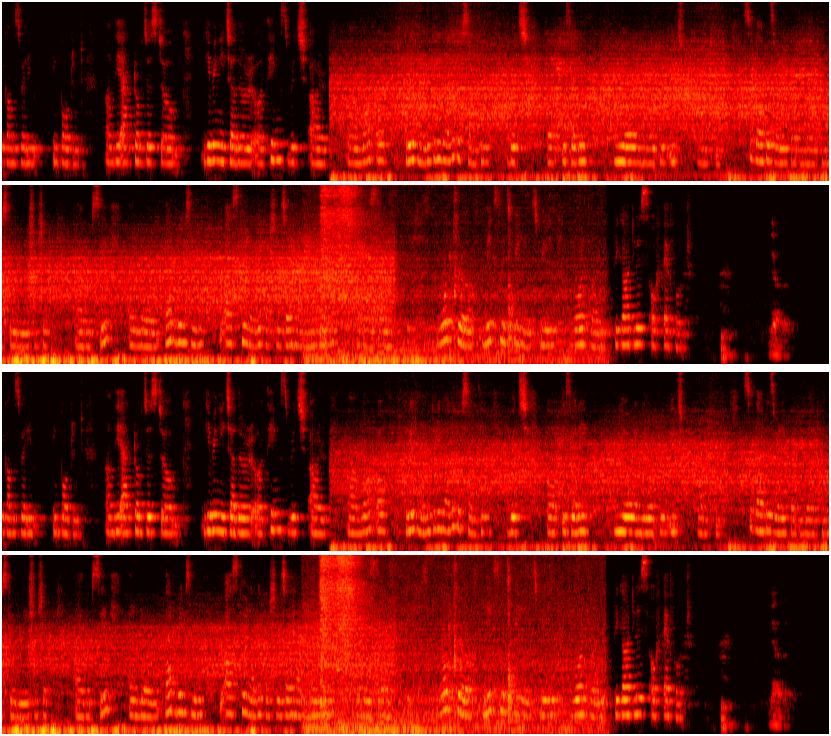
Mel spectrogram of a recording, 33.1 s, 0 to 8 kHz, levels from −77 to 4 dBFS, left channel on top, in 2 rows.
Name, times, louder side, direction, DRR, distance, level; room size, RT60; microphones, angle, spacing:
voice 1, 0.1-0.7 1.0-11.7 12.2-13.6 13.9-20.6 20.9-24.4 24.7-30.3 30.9-31.1, right 1 dB, 5° right, 1 dB, 0.5 m, -35 dB
Traffic noise roadway noise, 6.5-24.4, left 3 dB, 85° left, 0.7 m, -33 dB
sound 1, 22.5-28.6, right 4 dB, 65° right, 0.5 m, -33 dB
voice 2, 30.8-31.2 31.5-32.3, left 3 dB, 25° left, -6 dB, 0.8 m, -49 dB
6.8 x 2.3 x 2.3 m, 0.64 s
head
